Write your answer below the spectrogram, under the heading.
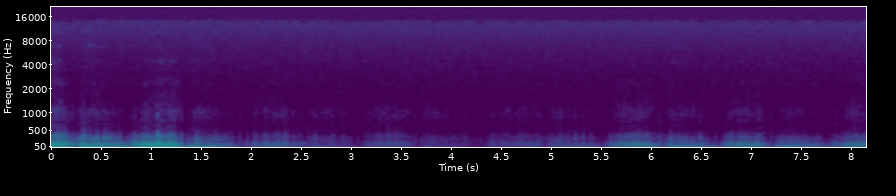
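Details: Pet cat purring, captured with binaural microphones for ASMR; low vibrating rumble in rhythmic breath cycles, louder at first, quieter in the middle, then rising again, with no other clear sounds.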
